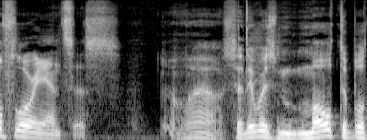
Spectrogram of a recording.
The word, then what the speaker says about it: floresiensis: of Flores timeline um homo floriensis fluoresis that's how you say it floor so essentially loriensis floriensis homo floriensis wow so there was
